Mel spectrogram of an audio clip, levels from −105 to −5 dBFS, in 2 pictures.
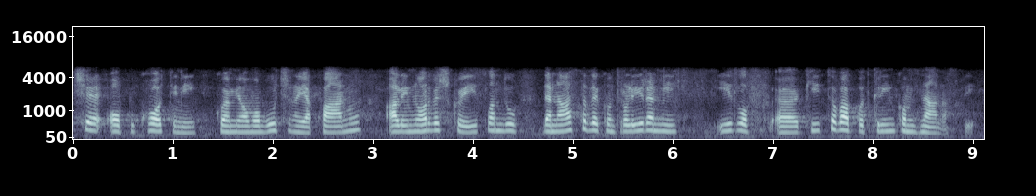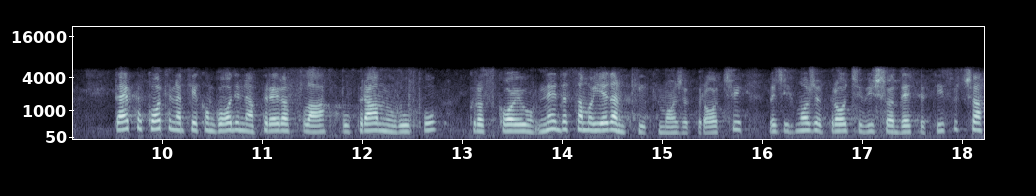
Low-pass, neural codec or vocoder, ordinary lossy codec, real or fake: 5.4 kHz; codec, 16 kHz, 8 kbps, FunCodec, trained on LibriTTS, 25 frames a second; Opus, 16 kbps; fake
